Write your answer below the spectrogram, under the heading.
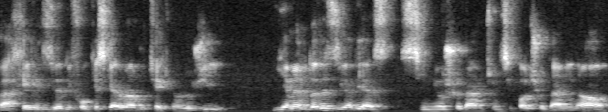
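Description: A man talking at a fairly quick pace, his loudness very even. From Iran. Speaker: software architect. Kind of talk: casual interview.

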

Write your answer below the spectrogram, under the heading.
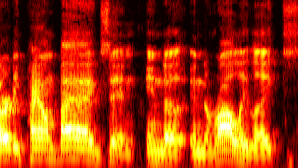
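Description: A man in a Southern US accent, with ordinary pitch variation. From US South, South Carolina. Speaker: podcast host. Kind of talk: casual chat.

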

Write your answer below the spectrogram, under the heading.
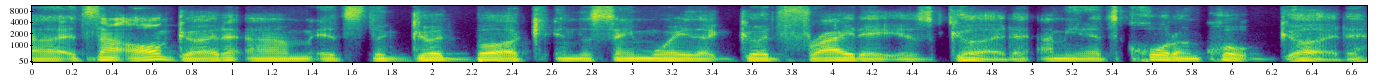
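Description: A man with an ordinary speaking voice talks at a fairly low pitch and fairly slow pace, with hardly any pauses. His pitch variation is ordinary, and the sound is dry and close with no echo. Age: 30s. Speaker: pastor. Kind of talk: casual chat.

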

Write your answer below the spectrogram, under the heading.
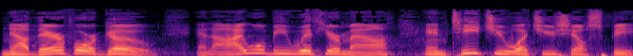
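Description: Against a quiet background, a man with an unremarkable speaking voice speaks at a fairly high pitch. He uses lively intonation at a fairly slow pace. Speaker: scripture reader. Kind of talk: reading aloud. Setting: church.

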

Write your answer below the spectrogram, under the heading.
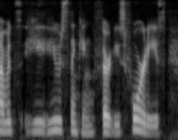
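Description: A woman speaks in an unremarkable speaking voice at a medium pitch, with ordinary pitch variation and a moderate pace. The recording is very clean and the background silent. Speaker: podcast host, mom. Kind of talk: casual chat.

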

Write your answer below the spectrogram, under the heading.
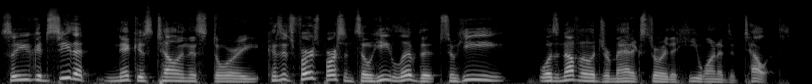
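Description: With lively intonation and a fairly high pitch, a man speaks at a moderate pace in an ordinary speaking voice on a very clean recording with a silent background. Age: 30s. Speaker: podcast co-host discussing a novel. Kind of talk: casual chat.

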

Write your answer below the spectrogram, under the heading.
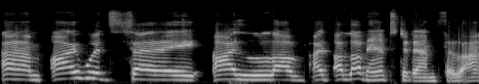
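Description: Her accent is Australian. The voice belongs to a woman. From Perth, Western Australia. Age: 30s. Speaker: guitarist in a band. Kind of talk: casual chat.

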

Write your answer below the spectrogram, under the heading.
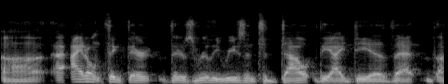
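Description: Here a man speaks with a very deep, low pitch. His pace is moderate. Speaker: podcast host and quiz-show emcee. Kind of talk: casual chat about pro wrestling.

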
